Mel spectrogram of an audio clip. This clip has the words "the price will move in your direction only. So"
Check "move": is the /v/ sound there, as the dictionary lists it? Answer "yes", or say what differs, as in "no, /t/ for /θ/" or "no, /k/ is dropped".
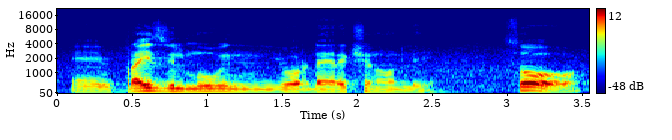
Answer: yes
